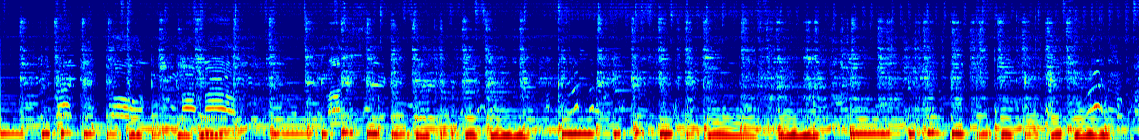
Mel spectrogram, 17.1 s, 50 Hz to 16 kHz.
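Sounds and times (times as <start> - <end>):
electric guitar band playing: 0.0 - 17.0.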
